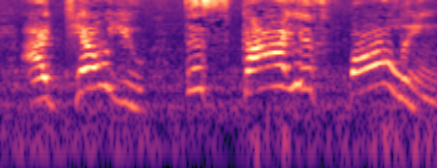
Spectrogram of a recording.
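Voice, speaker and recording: The speaker puts on a character voice. Delivery is very slow. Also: woman, extremely high pitch for a woman. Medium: read story. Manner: fretful, anxious.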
